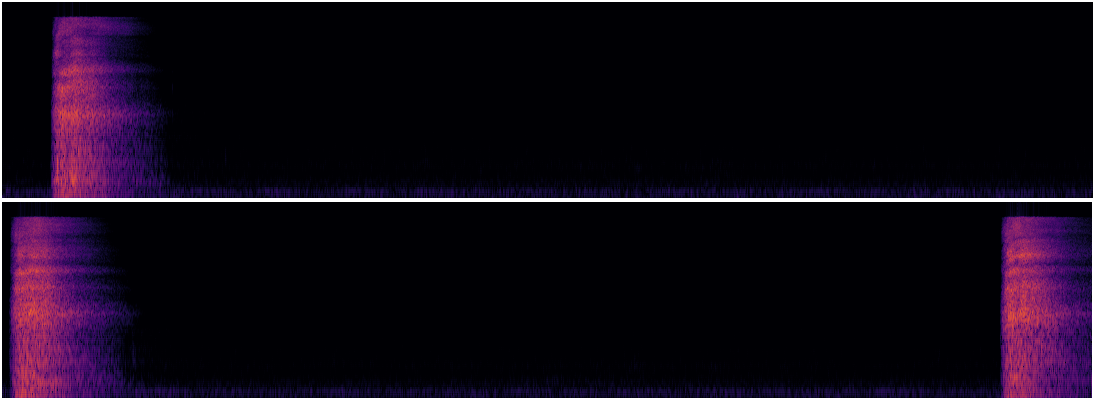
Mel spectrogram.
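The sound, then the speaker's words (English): Deep breaths drawn in through both nostrils: three long, airy rushes, each spaced about ten seconds apart, with near silence between them. “and then inhale both nostrils, deep breath”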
